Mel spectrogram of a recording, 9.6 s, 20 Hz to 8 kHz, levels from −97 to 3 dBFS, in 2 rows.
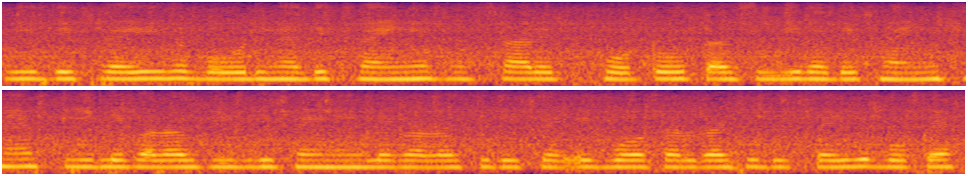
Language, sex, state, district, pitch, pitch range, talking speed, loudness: Hindi, female, Bihar, Gopalganj, 200 Hz, 195-200 Hz, 210 wpm, -13 LUFS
